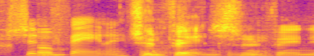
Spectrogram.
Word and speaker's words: Sinn Féin: And he later became head of Sinn Féin. Is that the correct pronunciation? – Yeah. – Sinn Féin.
